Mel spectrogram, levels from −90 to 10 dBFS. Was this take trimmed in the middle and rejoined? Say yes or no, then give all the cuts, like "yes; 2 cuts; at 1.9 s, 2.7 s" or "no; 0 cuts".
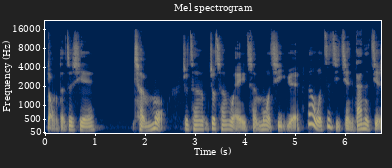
yes; 1 cut; at 5.2 s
